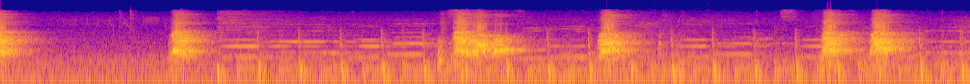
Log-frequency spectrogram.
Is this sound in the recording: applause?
no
